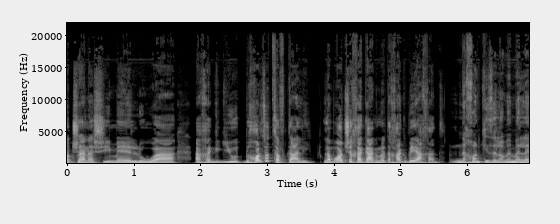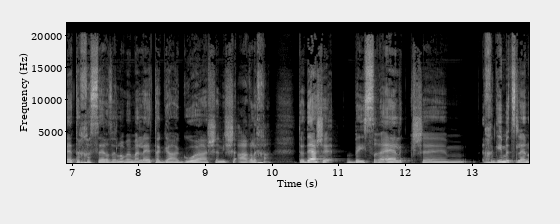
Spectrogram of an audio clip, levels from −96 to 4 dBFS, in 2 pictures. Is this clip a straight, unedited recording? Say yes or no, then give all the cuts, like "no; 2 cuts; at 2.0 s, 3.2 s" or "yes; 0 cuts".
yes; 0 cuts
